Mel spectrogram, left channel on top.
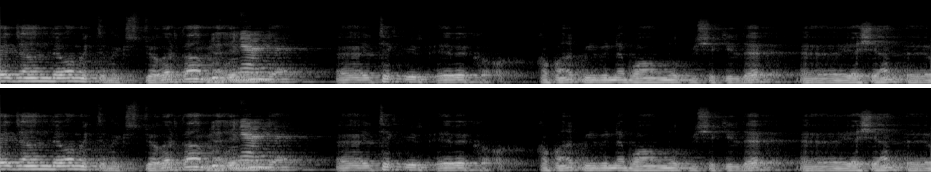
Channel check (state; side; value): identical; both; correlation 1.00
